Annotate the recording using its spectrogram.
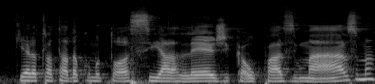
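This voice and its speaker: Very deep, low pitch from a woman speaking at a fairly slow pace. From interior of São Paulo state, Brazil. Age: 60s. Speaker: audience member, possible patient. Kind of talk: question from audience. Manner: halting, hesitant.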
